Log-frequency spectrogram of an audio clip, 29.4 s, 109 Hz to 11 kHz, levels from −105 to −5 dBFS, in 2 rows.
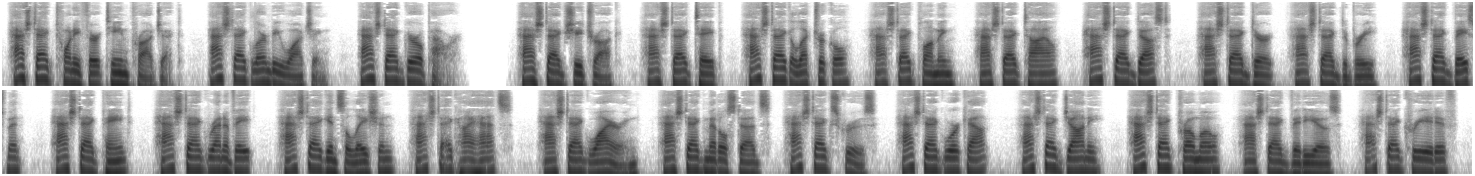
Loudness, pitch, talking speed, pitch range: -29 LUFS, 125 Hz, 110 wpm, 110-135 Hz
